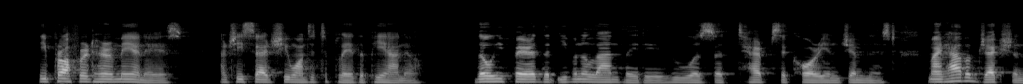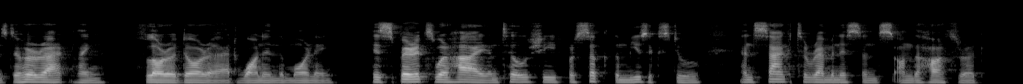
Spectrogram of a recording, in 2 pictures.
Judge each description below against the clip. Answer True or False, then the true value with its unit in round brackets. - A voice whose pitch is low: True (105 Hz)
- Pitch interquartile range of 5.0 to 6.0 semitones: False (3.3 semitones)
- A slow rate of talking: False (165 wpm)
